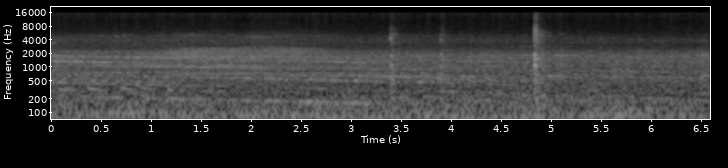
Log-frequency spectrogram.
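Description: Kamov Ka-32 coaxial-rotor helicopter shutting down: its turbine engines wind down with a thin whine over a steady low rumble as the rotors slow. A sharp click comes near the five-second mark.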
